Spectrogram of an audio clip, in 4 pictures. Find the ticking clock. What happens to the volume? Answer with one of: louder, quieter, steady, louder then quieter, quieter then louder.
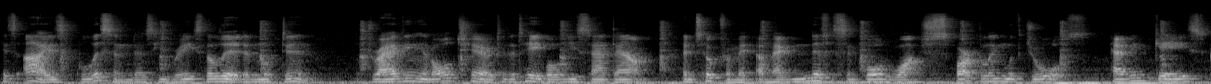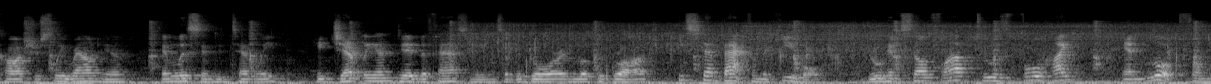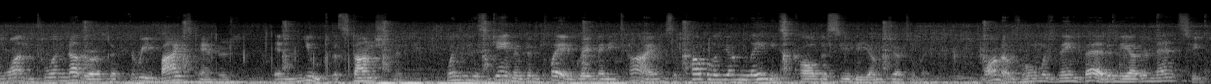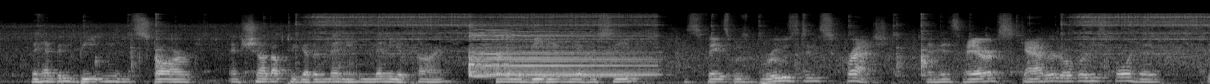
louder.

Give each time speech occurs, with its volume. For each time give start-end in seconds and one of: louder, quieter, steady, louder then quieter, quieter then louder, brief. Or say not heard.
0.0-48.3 steady.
